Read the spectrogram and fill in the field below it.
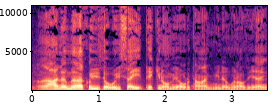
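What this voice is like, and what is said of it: Outer Banks North Carolina accent. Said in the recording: “on the coast of North Carolina, right in the Outer Banks, and they've got a very particular accent”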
